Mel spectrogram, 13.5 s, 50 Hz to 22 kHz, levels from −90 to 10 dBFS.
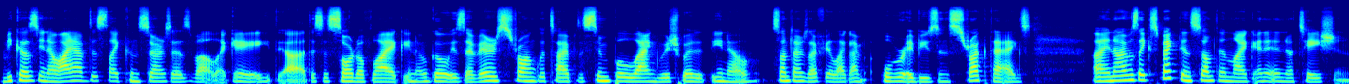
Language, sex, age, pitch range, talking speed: English, female, 20-39, 180-220 Hz, 220 wpm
